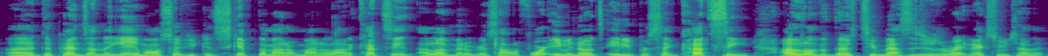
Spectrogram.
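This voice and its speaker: A man's voice: mid-range voice, very fast, hardly any pauses, dry recording. A man hosting a casual live stream, thinking aloud while reading viewer comments, often restarting his sentences. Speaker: streamer host reading chat.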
